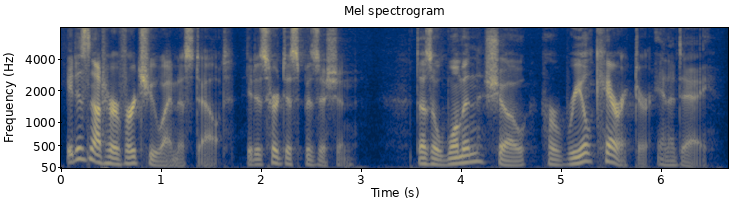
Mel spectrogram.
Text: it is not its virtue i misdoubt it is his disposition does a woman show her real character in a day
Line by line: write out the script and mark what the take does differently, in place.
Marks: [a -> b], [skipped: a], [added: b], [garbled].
it is not [its -> her] virtue i misdoubt it is [his -> her] disposition does a woman show her real character in a day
